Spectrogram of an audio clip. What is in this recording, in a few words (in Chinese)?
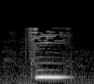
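"鸡", Mandarin Chinese; hsk; chinese-flashcards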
